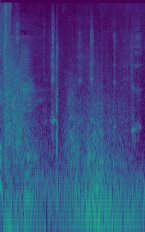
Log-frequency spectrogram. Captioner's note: choking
